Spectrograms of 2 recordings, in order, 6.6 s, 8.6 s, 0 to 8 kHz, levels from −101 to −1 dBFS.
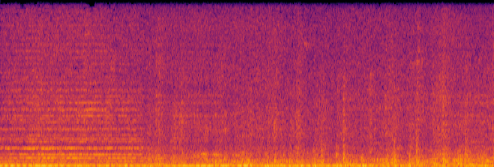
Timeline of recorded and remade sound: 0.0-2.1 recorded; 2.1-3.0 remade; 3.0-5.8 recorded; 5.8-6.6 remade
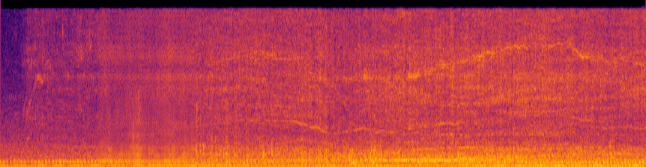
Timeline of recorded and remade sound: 0.0-1.3 recorded; 1.3-2.6 remade; 2.6-8.6 recorded

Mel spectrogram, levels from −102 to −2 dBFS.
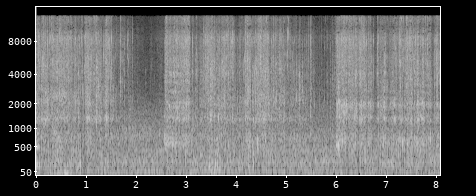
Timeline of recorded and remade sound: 0.0-3.3 recorded; 3.3-5.2 remade; 5.2-8.1 recorded

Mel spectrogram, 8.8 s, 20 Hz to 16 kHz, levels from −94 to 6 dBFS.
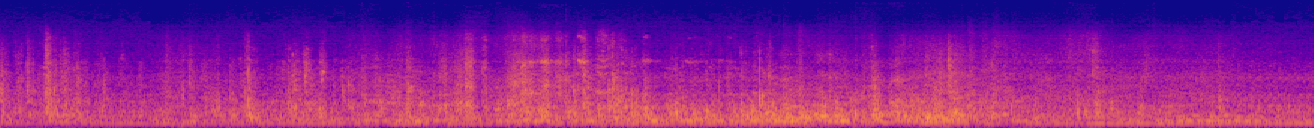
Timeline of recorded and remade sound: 0.0-1.0 recorded; 1.0-1.5 remade; 1.5-2.3 recorded; 2.3-3.8 remade; 3.8-5.2 recorded; 5.2-8.2 remade; 8.2-8.8 recorded

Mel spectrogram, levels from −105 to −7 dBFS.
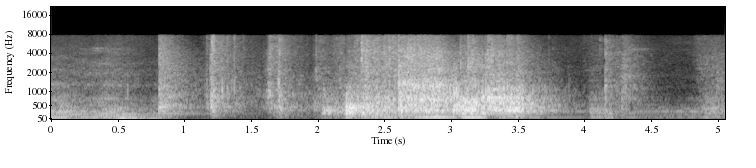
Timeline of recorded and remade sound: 0.0-5.1 recorded

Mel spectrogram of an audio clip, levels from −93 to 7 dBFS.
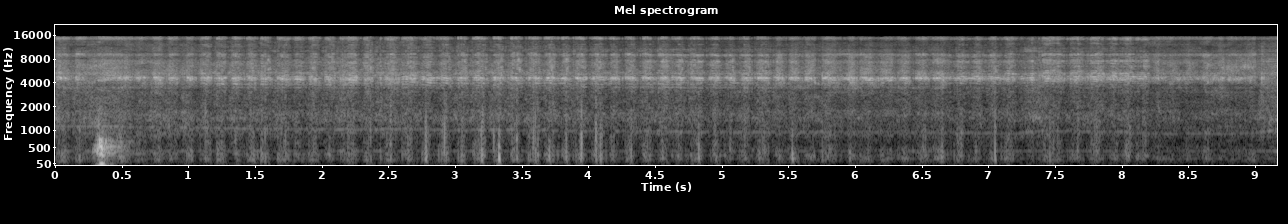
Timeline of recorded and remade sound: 0.0-1.1 remade; 1.1-5.4 recorded; 5.4-6.7 remade; 6.7-8.2 recorded; 8.2-9.2 remade

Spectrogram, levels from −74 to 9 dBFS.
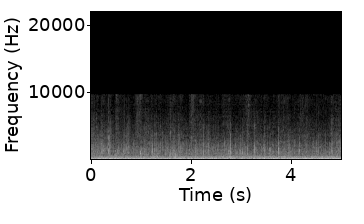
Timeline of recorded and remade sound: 0.0-5.0 recorded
